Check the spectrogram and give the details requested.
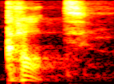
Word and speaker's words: Cartes: Pronounced caught, right? Yeah. Did I get that right? Beautiful. Caught.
